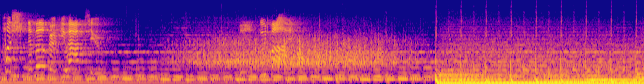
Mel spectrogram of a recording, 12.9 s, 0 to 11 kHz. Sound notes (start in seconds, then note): 3.2 audience applauding; 8.9 gentle triumphant music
